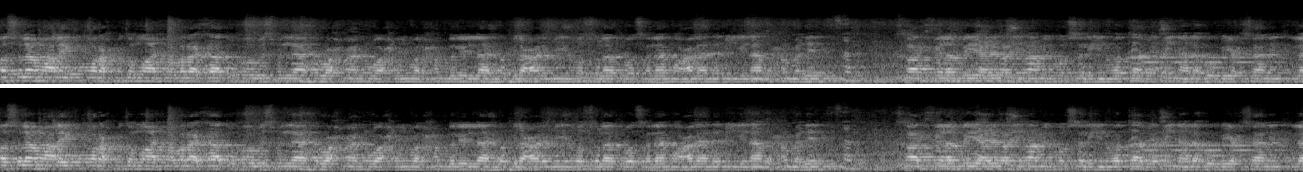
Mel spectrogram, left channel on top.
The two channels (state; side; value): normal; both; correlation 0.72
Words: السلام علیکم ورحمۃ اللہ وبرکاتہ. بسم اللہ الرحمن الرحیم. الحمد للہ رب العالمین والصلاة والسلام علی نبینا محمد خاتم الانبیاء وامام المرسلین والتابعین له باحسان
